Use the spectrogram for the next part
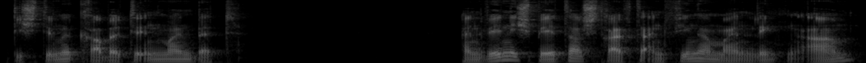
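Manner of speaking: ordinary delivery, nothing marked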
